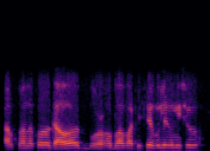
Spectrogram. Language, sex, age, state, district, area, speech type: Assamese, male, 45-60, Assam, Nagaon, rural, conversation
